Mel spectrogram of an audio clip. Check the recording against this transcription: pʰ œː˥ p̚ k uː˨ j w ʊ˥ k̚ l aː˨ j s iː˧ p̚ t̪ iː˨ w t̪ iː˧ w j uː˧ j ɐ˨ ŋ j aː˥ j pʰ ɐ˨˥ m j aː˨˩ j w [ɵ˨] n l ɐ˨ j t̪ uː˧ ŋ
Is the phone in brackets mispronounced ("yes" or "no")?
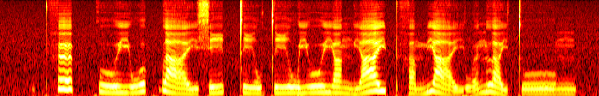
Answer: yes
